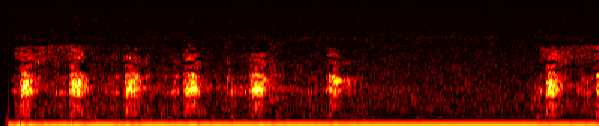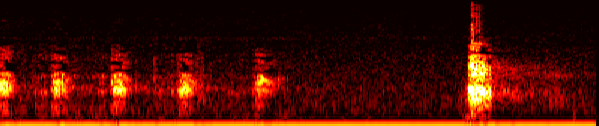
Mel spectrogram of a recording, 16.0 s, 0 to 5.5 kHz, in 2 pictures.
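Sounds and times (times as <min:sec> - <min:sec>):
leopard Panthera pardus: 0:00.0 - 0:05.6, 0:07.0 - 0:12.5, 0:13.6 - 0:15.9.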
